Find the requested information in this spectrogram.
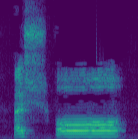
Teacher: جب سٹاپ کریں گے تو کھڑا زبر ہو جائے گا، اشقى، آپ نے قاف کو کھینچ کے پڑھنا ہے ایک الف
